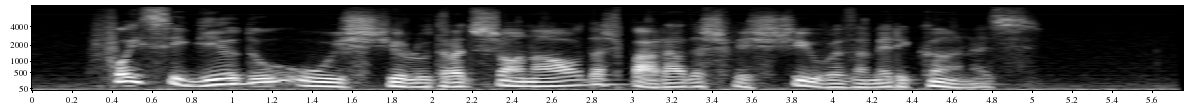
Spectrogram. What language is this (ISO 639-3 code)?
por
